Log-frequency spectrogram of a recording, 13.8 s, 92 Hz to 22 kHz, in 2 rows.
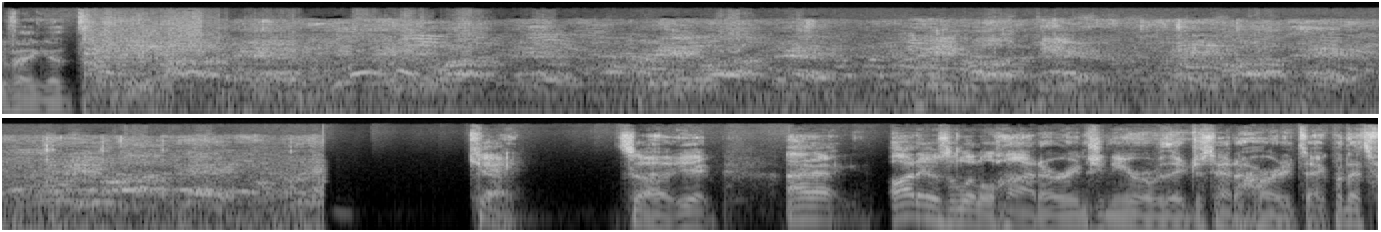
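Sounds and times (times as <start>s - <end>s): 
speech: 0.0s - 1.0s, 9.3s - 13.7s
large rowdy crowd chanting in unison: 0.4s - 8.5s.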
